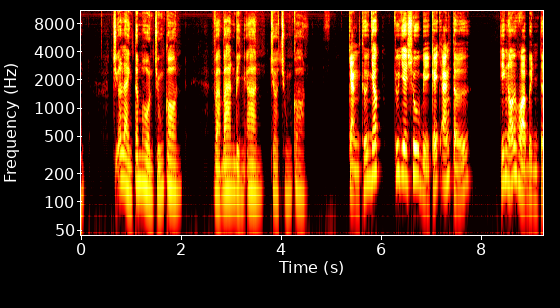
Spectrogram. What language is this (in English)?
Vietnamese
